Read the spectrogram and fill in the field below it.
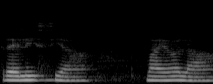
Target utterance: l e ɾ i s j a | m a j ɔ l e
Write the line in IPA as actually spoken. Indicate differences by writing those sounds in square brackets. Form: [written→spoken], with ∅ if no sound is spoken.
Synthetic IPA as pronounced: [l→ɾ] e [ɾ→l] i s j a | m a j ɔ l [e→a]

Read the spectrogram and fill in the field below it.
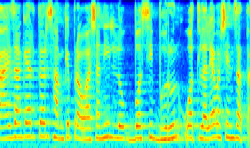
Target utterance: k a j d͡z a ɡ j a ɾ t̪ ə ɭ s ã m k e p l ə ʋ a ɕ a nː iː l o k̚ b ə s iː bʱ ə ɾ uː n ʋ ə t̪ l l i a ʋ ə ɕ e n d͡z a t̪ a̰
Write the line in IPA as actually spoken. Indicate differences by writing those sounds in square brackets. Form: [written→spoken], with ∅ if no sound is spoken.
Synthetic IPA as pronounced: k a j d͡z a ɡ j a ɾ t̪ ə [ɭ→ɾ] s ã m k e p [l→ɾ] ə ʋ a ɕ a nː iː l o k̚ b ə s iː bʱ ə ɾ uː n ʋ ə t̪ l l [i→j] a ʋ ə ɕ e n d͡z a t̪ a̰

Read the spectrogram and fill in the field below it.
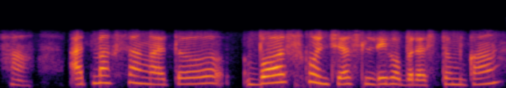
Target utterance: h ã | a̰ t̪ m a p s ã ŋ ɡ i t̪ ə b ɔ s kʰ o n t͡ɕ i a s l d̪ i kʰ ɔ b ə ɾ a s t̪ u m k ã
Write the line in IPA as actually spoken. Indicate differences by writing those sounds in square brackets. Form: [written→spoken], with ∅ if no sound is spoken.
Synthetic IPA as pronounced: h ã | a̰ t̪ m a [p→k] s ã ŋ ɡ [i→a] t̪ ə b ɔ s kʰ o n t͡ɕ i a s l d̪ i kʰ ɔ b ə ɾ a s t̪ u m k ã

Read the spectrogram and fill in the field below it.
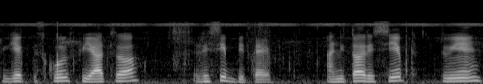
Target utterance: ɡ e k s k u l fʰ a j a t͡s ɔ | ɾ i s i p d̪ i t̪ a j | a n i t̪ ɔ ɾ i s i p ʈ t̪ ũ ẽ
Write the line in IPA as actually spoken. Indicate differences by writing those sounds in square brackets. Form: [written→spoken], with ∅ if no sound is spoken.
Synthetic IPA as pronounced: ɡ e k s k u l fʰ [a→i] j a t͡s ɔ | ɾ i s i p d̪ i t̪ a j | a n i t̪ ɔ ɾ i s i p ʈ t̪ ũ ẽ

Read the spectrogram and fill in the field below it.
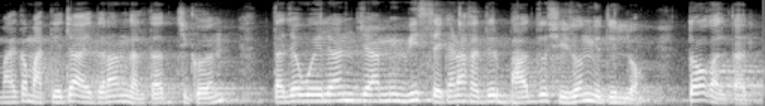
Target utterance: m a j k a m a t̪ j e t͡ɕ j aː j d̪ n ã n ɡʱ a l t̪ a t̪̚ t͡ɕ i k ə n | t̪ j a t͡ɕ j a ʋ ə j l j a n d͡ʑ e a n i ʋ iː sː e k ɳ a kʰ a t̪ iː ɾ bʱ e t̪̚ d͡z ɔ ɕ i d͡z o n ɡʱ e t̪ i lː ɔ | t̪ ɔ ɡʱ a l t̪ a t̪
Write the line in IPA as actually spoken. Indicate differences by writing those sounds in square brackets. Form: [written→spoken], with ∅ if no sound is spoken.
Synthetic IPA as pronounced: m a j k a m a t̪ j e t͡ɕ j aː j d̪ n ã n ɡʱ a l t̪ a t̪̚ t͡ɕ i k ə n | t̪ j a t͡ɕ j a ʋ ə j l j a n d͡ʑ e a [n→m] i ʋ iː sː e k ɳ a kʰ a t̪ iː ɾ bʱ [e→a] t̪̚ d͡z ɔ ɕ i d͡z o n ɡʱ e t̪ i lː ɔ | t̪ ɔ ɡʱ a l t̪ a t̪

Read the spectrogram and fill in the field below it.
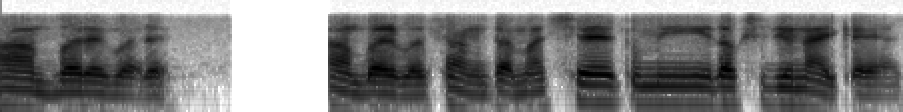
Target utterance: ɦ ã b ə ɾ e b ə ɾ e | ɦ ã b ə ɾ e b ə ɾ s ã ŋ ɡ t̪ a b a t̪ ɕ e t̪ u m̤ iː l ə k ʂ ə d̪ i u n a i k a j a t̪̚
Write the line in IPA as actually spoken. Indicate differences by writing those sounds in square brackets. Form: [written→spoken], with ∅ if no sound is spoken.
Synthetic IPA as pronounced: ɦ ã b ə ɾ e b ə ɾ e | ɦ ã b ə ɾ e b ə ɾ s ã ŋ ɡ t̪ a [b→m] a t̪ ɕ e t̪ u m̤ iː l ə k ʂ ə d̪ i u n a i k a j a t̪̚

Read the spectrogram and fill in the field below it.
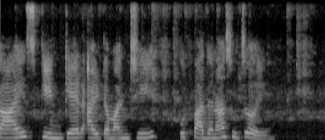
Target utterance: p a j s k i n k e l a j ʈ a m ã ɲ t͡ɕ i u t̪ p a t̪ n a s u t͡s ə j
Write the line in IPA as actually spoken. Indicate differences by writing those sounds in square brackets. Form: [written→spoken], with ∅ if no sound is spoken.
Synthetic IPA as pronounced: [p→k] a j s k i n k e [l→ɾ] a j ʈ [a→ə] m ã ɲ t͡ɕ i u t̪ p a [t̪→d̪] n a s u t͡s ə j

